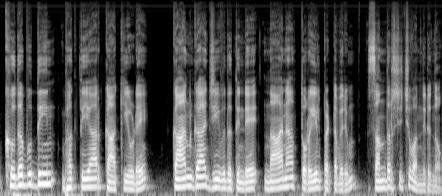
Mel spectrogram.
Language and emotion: Malayalam, neutral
